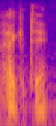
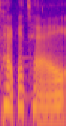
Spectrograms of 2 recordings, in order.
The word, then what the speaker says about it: Hecate: You wouldn't want to run into somebody called Hecate or Hecate. right. So I am going to pronounce it as Hecate as we're going through this.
